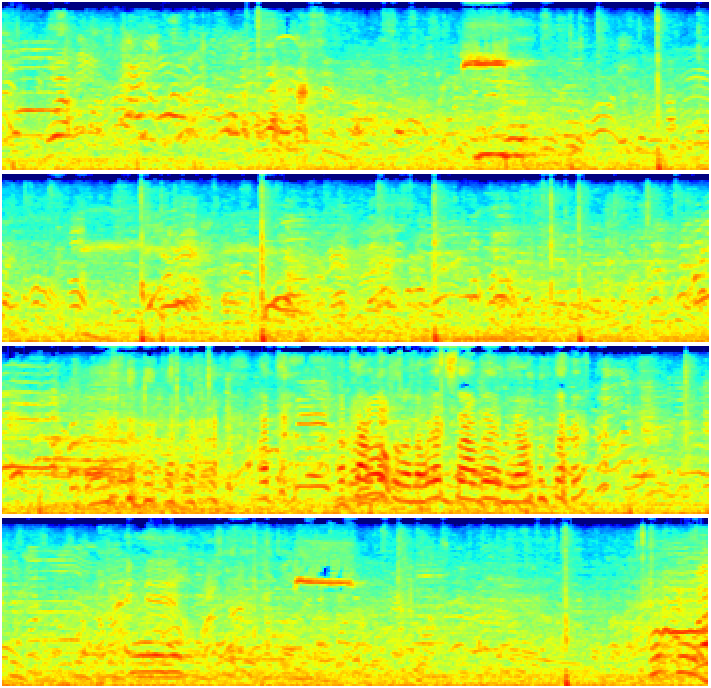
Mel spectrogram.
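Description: A crowd of young people chatters and calls out outdoors.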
